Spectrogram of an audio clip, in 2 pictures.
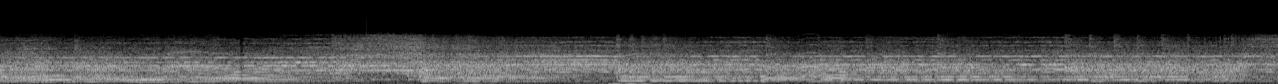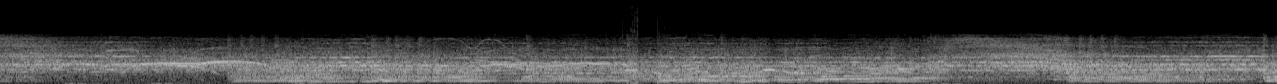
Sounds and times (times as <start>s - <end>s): Music: 0.0s - 25.5s.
